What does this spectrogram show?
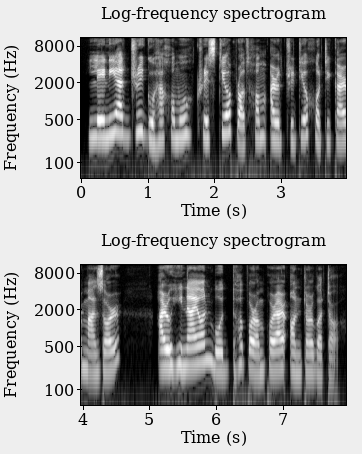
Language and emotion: Assamese, neutral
